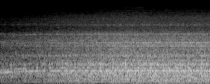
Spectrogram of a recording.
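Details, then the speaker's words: Cheap used non-CNC manual lathe powered up for the first time after contactors pulled in, chuck inching: smooth steady hum with one clean tone as the motor spins up, no grinding or knocking; sounds smooth. "ta làm việc này nghe có vẻ mượt mà"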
